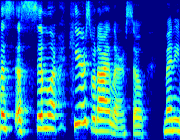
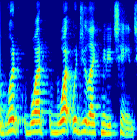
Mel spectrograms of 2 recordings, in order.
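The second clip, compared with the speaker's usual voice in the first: normal talking voice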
